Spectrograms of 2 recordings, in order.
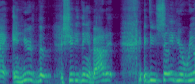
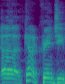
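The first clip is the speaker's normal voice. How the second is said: usual speaking voice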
